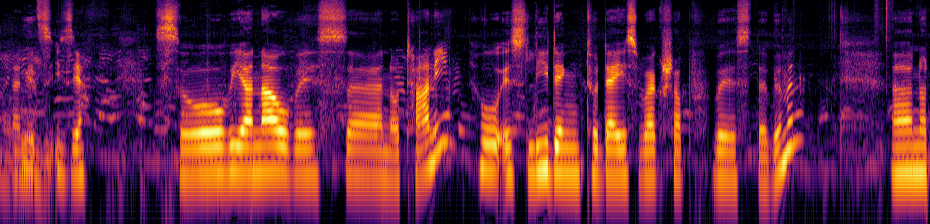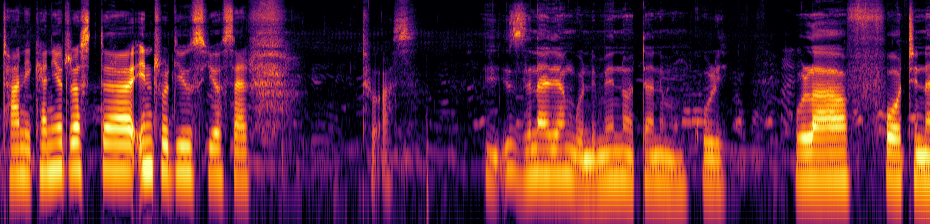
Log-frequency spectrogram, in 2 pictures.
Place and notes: together with Donor Ncube, we talk to Notani Munkuli, an experienced weaver from Bunsiwa. Zubo Trust had sent her and five women from other wards for further training to Lupane Women Centre; now she's passing on her skills; Notani knows a lot about the practice of weaving in this area; what can she tell us about the history of the craft....?
Matabeleland North, Zimbabwe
